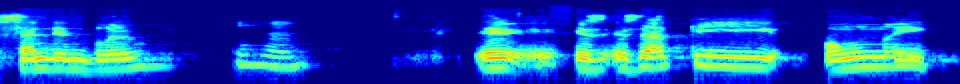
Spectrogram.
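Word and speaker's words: Sendinblue: Send in Blue.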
